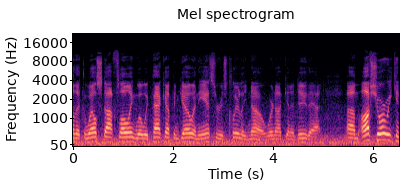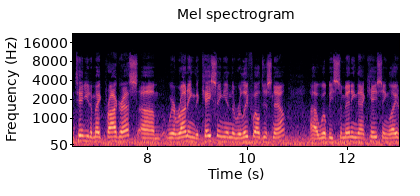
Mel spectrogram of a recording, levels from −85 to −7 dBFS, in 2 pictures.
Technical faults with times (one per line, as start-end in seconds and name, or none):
8.55 compressed frames skipped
